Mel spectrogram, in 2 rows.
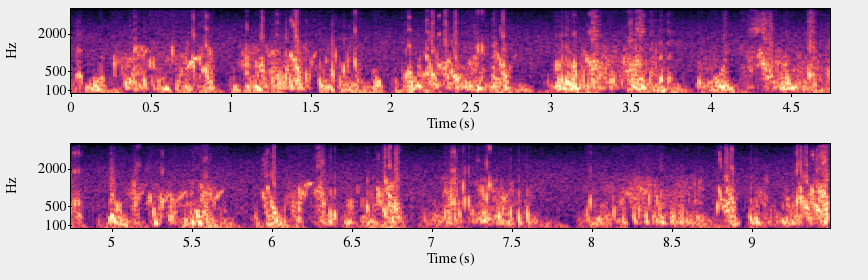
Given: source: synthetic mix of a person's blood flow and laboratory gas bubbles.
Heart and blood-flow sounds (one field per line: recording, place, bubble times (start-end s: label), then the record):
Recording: Doppler ultrasound of blood flow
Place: precordium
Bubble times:
0.03-0.11 s: bubbles
0.17-0.93 s: bubbles
1.05-1.84 s: bubbles
1.88-1.99 s: bubbles
2.09-2.80 s: bubbles
3.01-3.80 s: bubbles
3.92-4.15 s: bubbles
4.19-4.85 s: bubbles
4.92-5.74 s: bubbles
5.94-6.90 s: bubbles
6.94-7.66 s: bubbles
7.95-8.72 s: bubbles
8.77-8.95 s: bubbles
8.97-9.49 s: bubbles
From the record:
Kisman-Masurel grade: 444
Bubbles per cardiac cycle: continuous sound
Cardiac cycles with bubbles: 100%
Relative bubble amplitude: maximal (0.775 to 0.999)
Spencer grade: 4 (maximum detectable bubble signal sounding continuously throughout systole and diastole of every cardiac period, and overriding the amplitude of the normal cardiac signals)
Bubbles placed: anywhere in the cardiac cycle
